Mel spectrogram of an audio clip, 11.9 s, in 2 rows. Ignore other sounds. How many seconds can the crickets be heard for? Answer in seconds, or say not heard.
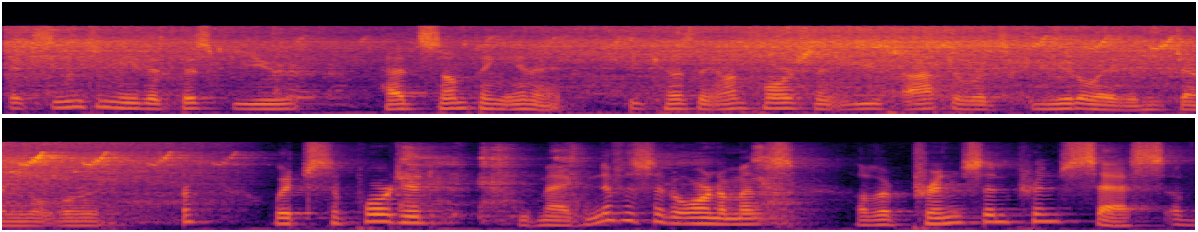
not heard.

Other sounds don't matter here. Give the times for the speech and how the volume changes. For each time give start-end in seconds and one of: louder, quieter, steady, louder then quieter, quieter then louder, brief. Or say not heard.
0.0-11.8 steady.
